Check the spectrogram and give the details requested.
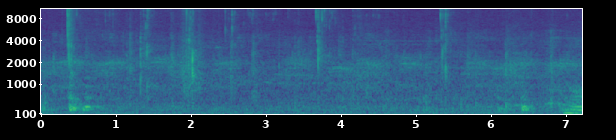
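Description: Close-up eating sounds: chewing tandoor roti and mutton curry, with sharp wet mouth clicks every second or so and soft tearing of the roti by hand. A short low hum comes near the end.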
